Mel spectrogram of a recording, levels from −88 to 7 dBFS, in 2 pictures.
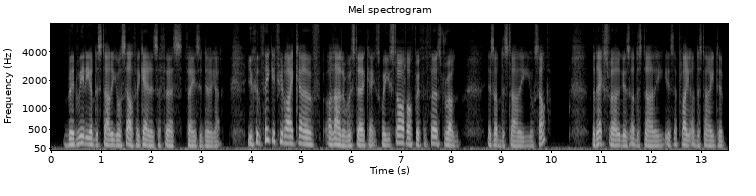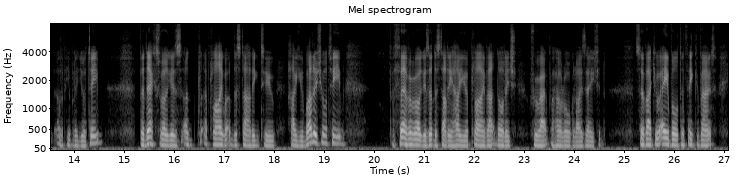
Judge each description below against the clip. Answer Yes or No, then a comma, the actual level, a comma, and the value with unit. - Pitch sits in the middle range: No, low, 125 Hz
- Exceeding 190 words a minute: No, average, 185 wpm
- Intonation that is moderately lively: Yes, average, 3.7 semitones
